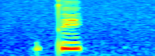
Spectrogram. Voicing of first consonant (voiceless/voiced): voiceless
